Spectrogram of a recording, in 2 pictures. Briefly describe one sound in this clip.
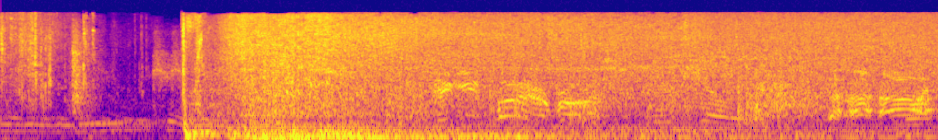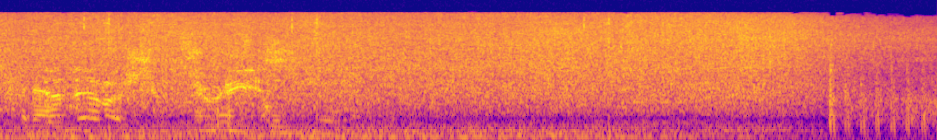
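Bullets strike metal.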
